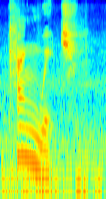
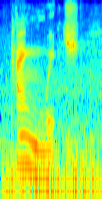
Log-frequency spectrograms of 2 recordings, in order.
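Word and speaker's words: Panguitch: So the town's name is Panwich, like sandwich, but Panwich.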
